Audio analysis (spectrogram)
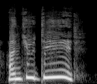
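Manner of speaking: put-on high, tearful child's voice; girl crying to her mother. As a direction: cry it out to mother. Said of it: "she cried".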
